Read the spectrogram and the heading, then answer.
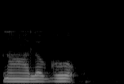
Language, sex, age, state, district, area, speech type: Telugu, male, 18-30, Andhra Pradesh, Vizianagaram, rural, read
